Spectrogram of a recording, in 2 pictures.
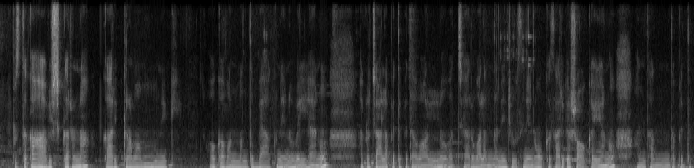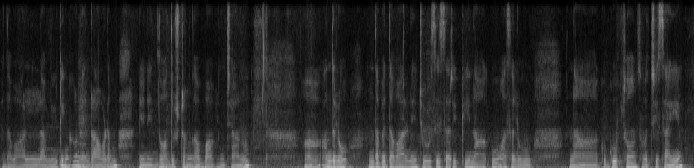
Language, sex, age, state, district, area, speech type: Telugu, female, 30-45, Telangana, Peddapalli, rural, spontaneous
